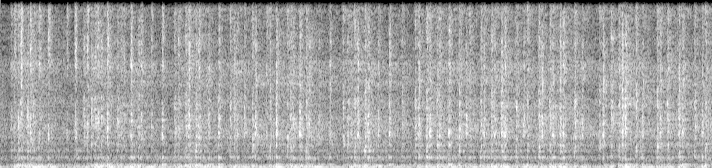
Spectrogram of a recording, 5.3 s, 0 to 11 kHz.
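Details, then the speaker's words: 1980 Oldsmobile Cutlass V8 with a mild aftermarket cam, idling: a choppy, loping, lumpy beat from the cam, otherwise strong and steady; normal idle for a cammed, healthy engine. "How many times you see those just sun-baked or cracked? Oh, we got a little cam in that V8."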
